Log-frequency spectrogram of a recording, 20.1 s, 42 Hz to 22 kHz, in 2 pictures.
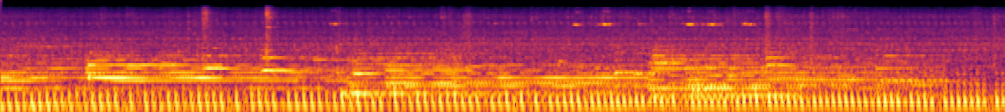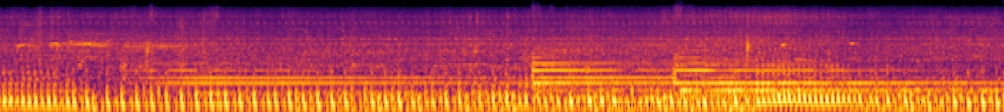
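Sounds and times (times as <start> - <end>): background music: 0.0 - 10.3, 11.1 - 20.0
motorcycle engine running: 0.0 - 20.0.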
